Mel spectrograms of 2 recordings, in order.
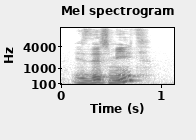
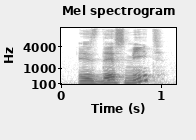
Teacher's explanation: just by raising your intonation like that it's going to become a question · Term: raise your intonation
